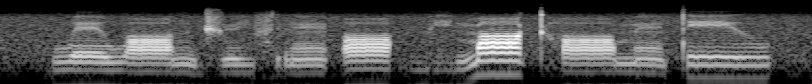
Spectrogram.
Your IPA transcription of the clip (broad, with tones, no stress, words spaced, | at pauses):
wɛː˩wɑː˩ nd͡ʒø˩i̯frɛ̃ː˩ʔɑ˧ | be̤˩mɑː˥ kʰɑː˩mɛ̃˩ teː˥u̯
